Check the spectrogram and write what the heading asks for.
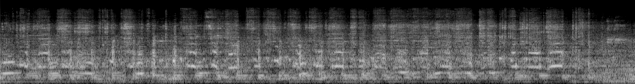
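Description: Excavator's steel crawler tracks squealing and clicking rapidly and evenly as the machine travels, with a wavering squeal over the rattle. The tracks are dry, which the operator blames on the dry weather.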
